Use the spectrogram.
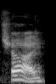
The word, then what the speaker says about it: Chi: It's spelled Chi. Well, it's pronounced Chai.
